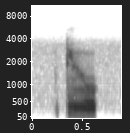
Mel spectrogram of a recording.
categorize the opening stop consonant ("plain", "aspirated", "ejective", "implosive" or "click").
plain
